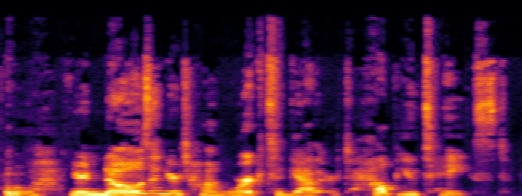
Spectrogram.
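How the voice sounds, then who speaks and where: A woman reading a picture book aloud to young children like an excited teacher, with animated wonder, questions and asides in a breathy voice. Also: on the high side, a little slow, background noise.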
